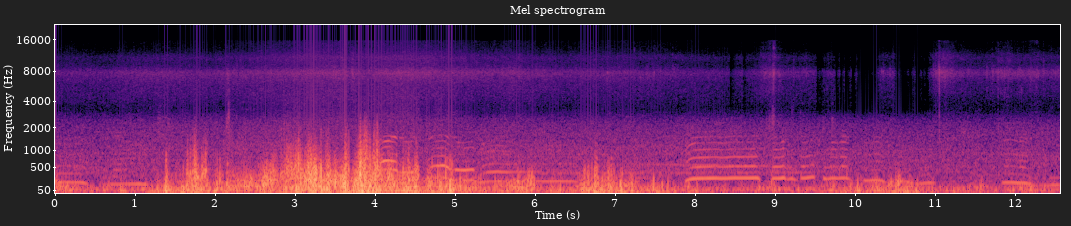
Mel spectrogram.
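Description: A man's voice carrying a slow, wavering melody with long held notes, over wind buffeting the microphone that is loudest about three to four seconds in.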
